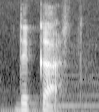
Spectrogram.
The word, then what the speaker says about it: Descartes: ¿Cómo se pronuncia, señor productor? Descartes.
